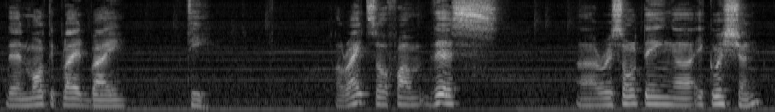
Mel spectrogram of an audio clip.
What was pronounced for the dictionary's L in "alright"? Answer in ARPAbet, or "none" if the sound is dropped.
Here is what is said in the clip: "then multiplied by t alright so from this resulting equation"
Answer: L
